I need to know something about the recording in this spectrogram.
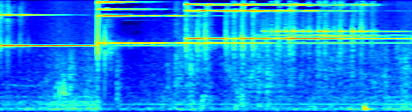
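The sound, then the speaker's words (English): A schooner's bell and a small bell from a goat's collar ring one after another, each strike sharp, leaving bright metallic tones hanging and overlapping with no one speaking. “And he loved bells, so there's this is a schooner's bell. And then this one was one from one of his goats, on this goat's collar, and then there's other bells.”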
